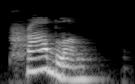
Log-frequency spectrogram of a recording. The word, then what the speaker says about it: problem: Another one, problem. Two syllables in this word. Our first syllable is emphasized. The problem is stretched and emphasized in the first syllable. Our second syllable is where you have your schwa. Lum.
